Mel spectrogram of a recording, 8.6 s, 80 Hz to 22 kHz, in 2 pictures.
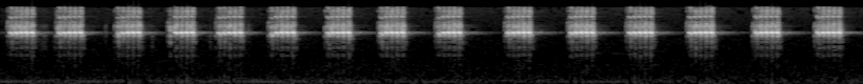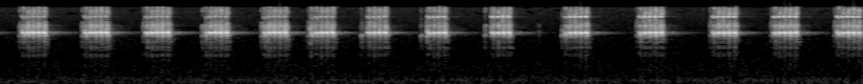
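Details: Night-time cricket song captured live on a Sony PCM D100 recorder: a continuous run of shrill, pulsing chirps, roughly three or four per second, with slight irregular gaps and nothing else audible.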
